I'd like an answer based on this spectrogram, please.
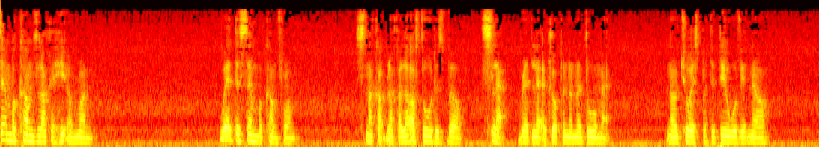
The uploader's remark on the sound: I’m currently out in America, on my honeymoon. This is also being recorded on my phone, on a new piece of kit I got to help me live-stream but so far it’s not worked, so I’m back to the trust voice-notes.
